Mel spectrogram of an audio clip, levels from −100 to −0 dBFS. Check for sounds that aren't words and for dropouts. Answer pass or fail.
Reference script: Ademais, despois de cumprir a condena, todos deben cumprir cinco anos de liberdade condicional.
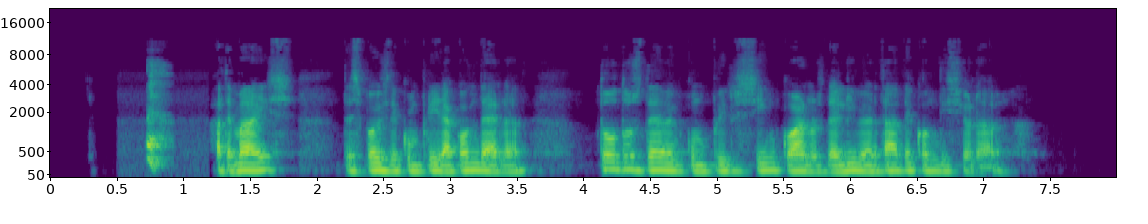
fail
